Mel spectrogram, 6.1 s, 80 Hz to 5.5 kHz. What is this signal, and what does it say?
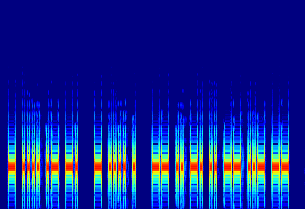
Morse code, heard as a keyed tone, about 25 wpm, 600 Hz. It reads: THAN THE MINIMUM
